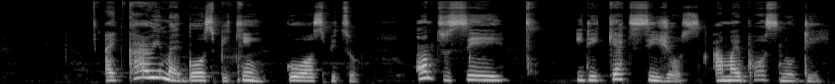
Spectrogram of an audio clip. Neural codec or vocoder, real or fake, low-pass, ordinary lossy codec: none; real; none; none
